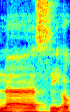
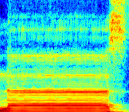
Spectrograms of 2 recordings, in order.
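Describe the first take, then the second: First: The word ends with a short i vowel. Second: The word ends on the s consonant. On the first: The recitation continues without stopping. "সিনজির সি" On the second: The reciter stops at this word. "অক্ফ করলে নাস"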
